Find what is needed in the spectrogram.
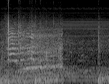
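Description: A sharp knock, then a high-pitched voice shouting for about a second before it cuts off, over gym background noise.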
